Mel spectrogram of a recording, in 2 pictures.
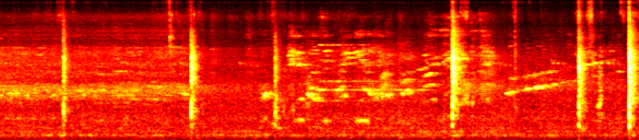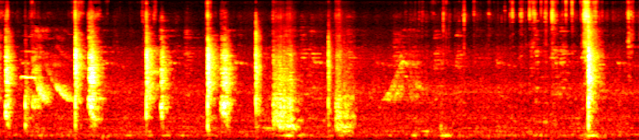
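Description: A knife chops food against a plastic cutting board.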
